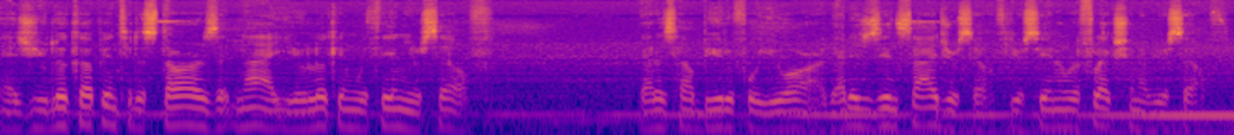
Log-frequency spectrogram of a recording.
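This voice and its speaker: Over noticeable background noise, a man talks at a fairly quick pace with medium pitch and lively intonation. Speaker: spiritual video blogger. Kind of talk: spiritual talk to viewers. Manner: halting, many fillers.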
